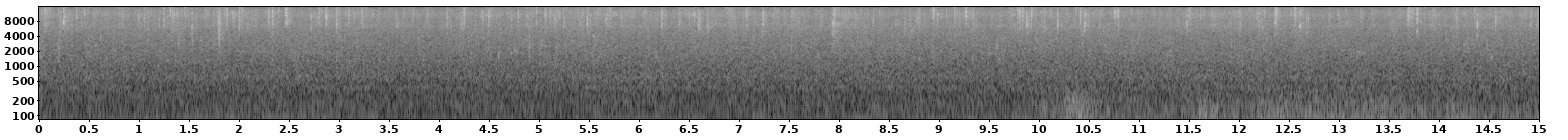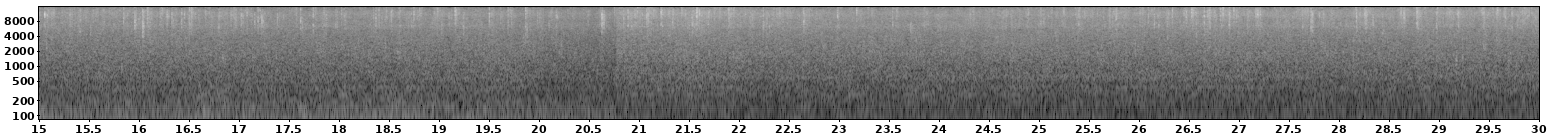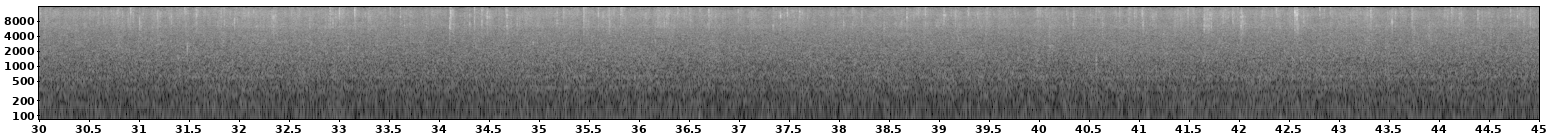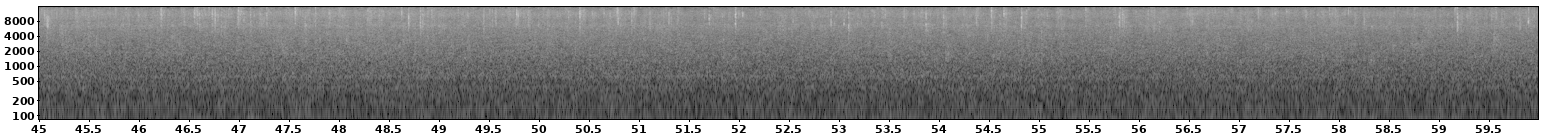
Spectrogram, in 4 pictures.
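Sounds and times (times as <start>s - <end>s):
heavy rain falling: 0.0s - 59.9s
low rumble of thunder: 10.0s - 18.9s.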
